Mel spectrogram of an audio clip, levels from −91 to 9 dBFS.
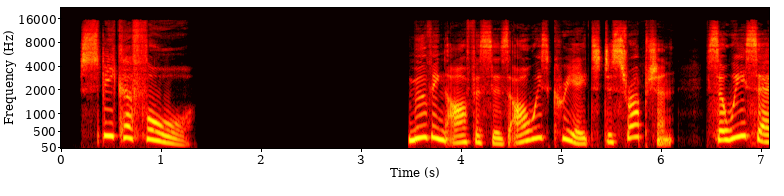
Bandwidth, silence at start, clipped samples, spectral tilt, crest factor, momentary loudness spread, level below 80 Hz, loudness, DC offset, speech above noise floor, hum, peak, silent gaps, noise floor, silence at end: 15.5 kHz; 0.2 s; under 0.1%; -3.5 dB/octave; 16 dB; 7 LU; -70 dBFS; -21 LUFS; under 0.1%; over 70 dB; none; -6 dBFS; 1.51-1.59 s, 1.73-1.94 s, 2.03-2.07 s, 2.17-2.22 s, 2.87-2.91 s, 2.98-3.09 s, 3.29-3.33 s, 3.43-3.47 s; under -90 dBFS; 0 s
